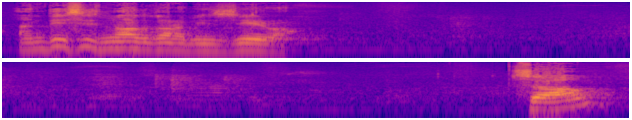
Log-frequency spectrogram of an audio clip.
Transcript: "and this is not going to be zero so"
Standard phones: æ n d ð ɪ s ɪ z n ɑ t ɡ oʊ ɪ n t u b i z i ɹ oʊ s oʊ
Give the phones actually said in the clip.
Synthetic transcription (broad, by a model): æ n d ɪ s ɪ z n ɑ t ɡ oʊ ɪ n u b i z i ɹ oʊ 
